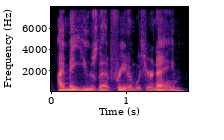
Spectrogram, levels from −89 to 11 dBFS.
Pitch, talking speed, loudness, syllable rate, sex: 105 Hz, 265 wpm, -20 LUFS, 6.1 syllables/s, male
